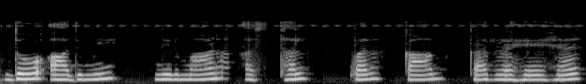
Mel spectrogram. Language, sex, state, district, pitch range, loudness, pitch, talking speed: Hindi, female, Uttar Pradesh, Saharanpur, 225-250 Hz, -18 LUFS, 230 Hz, 90 wpm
